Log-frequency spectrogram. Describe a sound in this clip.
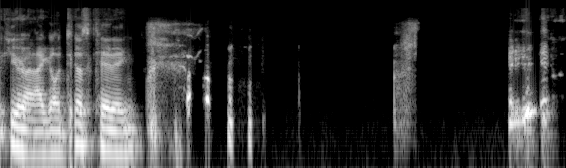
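Another middle-aged man laughs heartily over an online call.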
